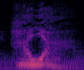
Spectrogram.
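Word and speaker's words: haya (חיה): The word revive is coming from the Hebrew word haya, which is spelled C-H-A-Y-A-H. The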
